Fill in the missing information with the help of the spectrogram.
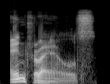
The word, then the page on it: entrails: British English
